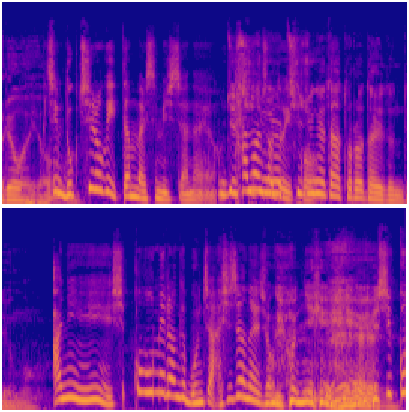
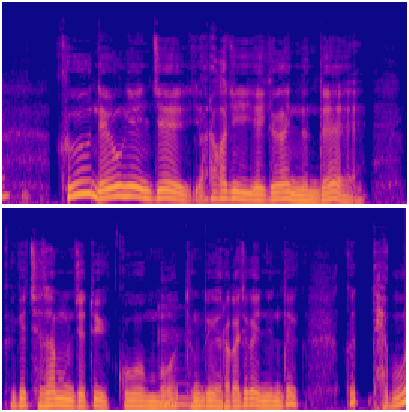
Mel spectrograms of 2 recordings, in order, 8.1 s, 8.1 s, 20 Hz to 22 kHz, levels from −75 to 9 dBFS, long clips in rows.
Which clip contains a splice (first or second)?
first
